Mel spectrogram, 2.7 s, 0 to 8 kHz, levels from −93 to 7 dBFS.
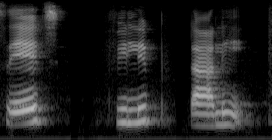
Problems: none marked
